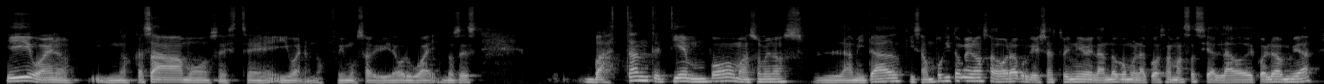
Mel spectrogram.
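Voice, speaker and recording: Guest: thirties man, from Peru, River Plate accent, lowish voice, loose and chatty. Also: normal speed. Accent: Rioplatense Spanish. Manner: relaxed and talkative, with frequent fillers and restarts. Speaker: guest, digital product designer. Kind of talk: casual interview conversation.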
